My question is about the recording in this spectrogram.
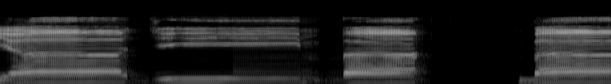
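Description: A man's voice reciting Arabic letter names in a slow, drawn-out chant: four long held syllables with short pauses between them.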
